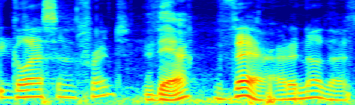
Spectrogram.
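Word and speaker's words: verre: Thank you very much.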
